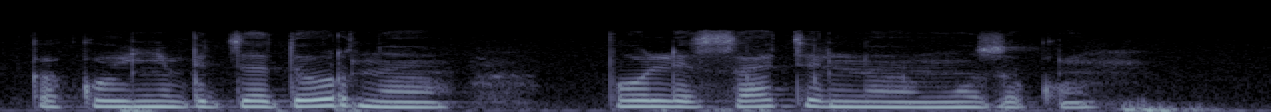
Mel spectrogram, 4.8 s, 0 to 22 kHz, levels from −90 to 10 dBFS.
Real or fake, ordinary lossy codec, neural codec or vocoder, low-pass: real; none; none; 7.2 kHz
